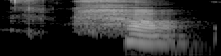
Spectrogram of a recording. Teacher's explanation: تو یہاں سے نکلتا ہے ہا، عین اور ہا دونوں وسط حلق سے نکلتے ہیں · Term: حروف حلقی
